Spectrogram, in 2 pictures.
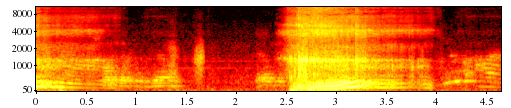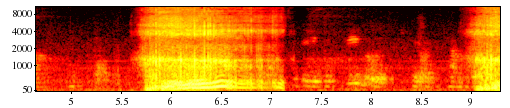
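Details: Person snoring after a night out: heavy, rattling snores on each breath, about 18 a minute, with quieter gurgling sounds between them; snoring.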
